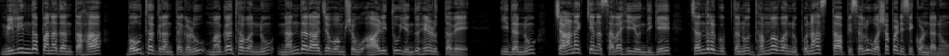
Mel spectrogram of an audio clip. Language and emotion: Kannada, neutral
